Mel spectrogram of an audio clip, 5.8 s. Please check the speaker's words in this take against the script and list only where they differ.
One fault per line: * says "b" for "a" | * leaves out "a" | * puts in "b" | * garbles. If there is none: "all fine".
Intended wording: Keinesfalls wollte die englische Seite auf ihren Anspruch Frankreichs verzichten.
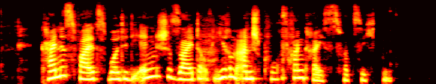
all fine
